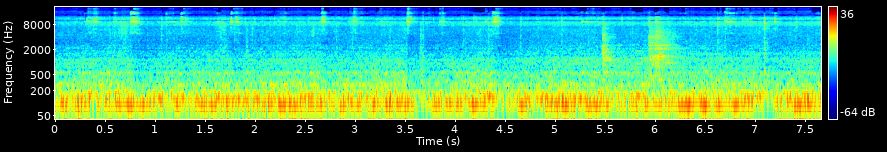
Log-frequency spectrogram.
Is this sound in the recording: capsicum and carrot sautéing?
yes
